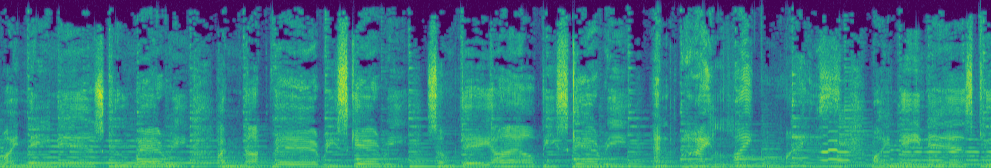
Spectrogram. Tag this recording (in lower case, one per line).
music for children
music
